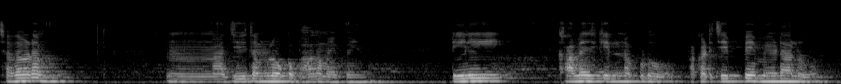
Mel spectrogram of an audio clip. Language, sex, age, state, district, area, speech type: Telugu, male, 18-30, Telangana, Hanamkonda, rural, spontaneous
